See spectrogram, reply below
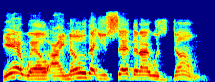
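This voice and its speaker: A man's voice: high-pitched, animated, measured pace. Man acting hesitant, insecure, jealous boyfriend. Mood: hurt, indignant. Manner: hesitant, stammering. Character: insecure, jealous boyfriend, unemployed grad student. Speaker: actor in a screenplay table read. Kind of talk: naturalistic comedy table read.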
